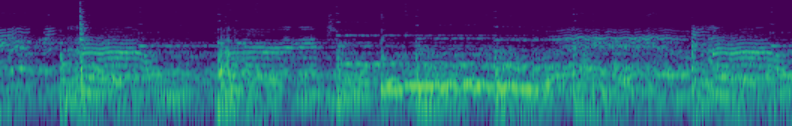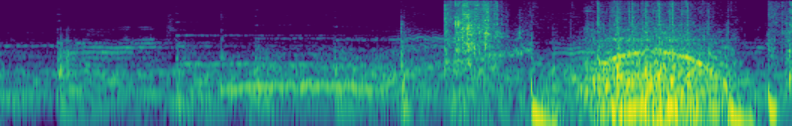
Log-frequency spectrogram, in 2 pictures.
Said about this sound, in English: I'm turning it over and doing a flat stitch on the outside of the garment.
